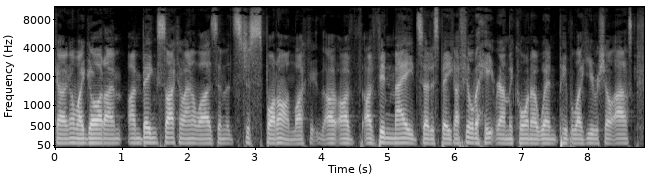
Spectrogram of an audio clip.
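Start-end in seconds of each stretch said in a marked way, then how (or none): none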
